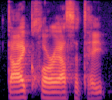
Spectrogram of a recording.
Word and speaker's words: dichloroacetate: to the vlog post about make sure I pronounce this correctly dichloro acetate I will refer to it simply as DCA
